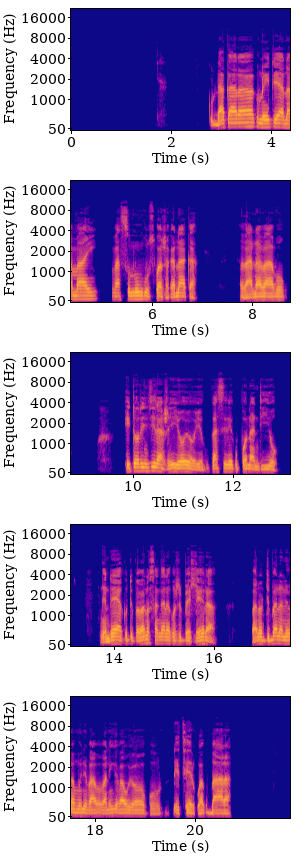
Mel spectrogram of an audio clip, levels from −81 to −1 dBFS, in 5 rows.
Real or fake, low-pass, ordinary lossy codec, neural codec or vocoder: real; 14.4 kHz; MP3, 48 kbps; none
